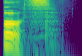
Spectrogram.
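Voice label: "earth", English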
